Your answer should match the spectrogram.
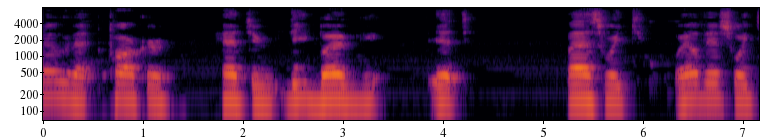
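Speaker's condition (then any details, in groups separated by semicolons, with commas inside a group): Cerebral palsy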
